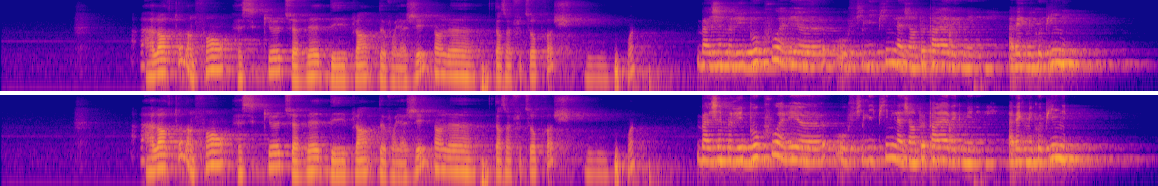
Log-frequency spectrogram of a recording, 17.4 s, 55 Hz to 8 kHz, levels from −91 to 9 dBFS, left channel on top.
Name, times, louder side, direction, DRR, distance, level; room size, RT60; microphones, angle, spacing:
voice 1, 2.1-9.5, right 1 dB, 10° right, 7 dB, 0.6 m, -24 dB
voice 2, 10.5-14.8 15.1-16.0, right 2 dB, 70° right, 5 dB, 1.8 m, -21 dB
27.0 x 14.5 x 8.2 m, 2.1 s
head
